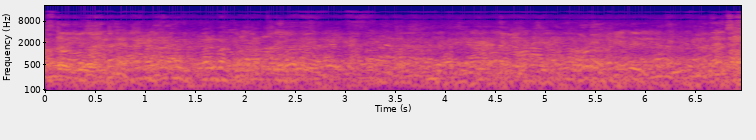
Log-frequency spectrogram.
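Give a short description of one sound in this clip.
A crowd of young men chatters and shouts loudly close by, in an echoing room.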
